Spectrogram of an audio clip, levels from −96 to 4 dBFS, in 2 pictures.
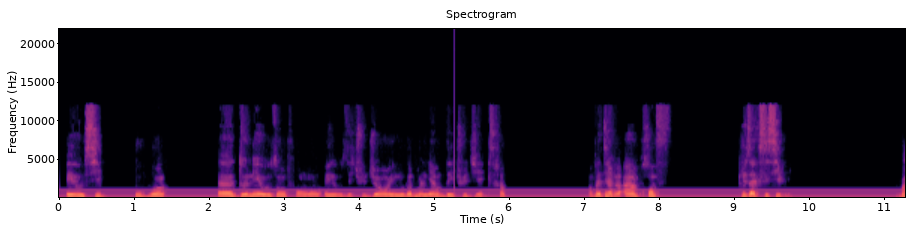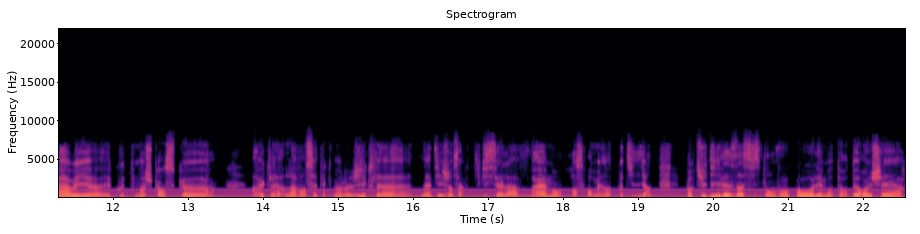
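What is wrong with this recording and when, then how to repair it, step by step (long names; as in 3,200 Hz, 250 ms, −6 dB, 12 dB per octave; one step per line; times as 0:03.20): mains buzz 50 Hz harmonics 21 −36 dBFS
0:05.27: click −20 dBFS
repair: click removal
hum removal 50 Hz, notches 21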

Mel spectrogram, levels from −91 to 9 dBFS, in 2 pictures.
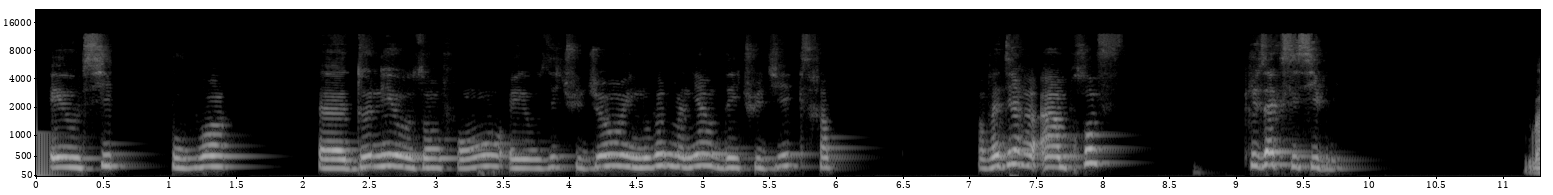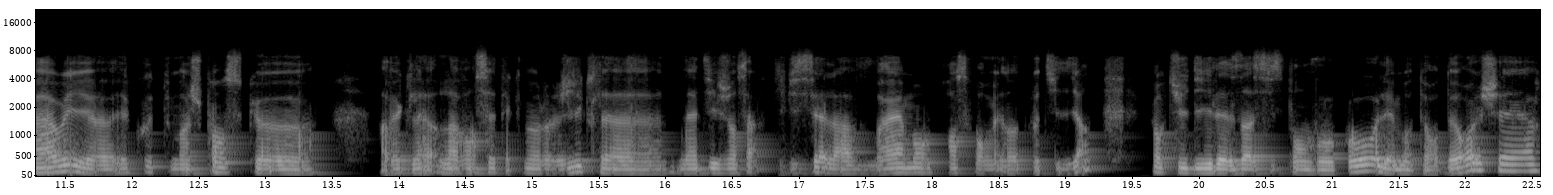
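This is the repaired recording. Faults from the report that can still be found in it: none of them is left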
